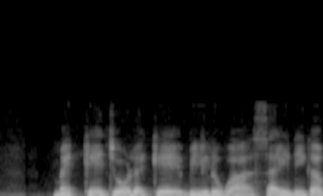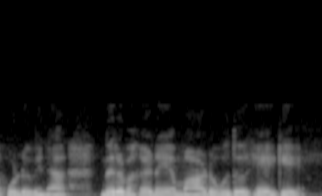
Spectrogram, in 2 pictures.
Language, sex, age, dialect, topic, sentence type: Kannada, female, 46-50, Mysore Kannada, agriculture, question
